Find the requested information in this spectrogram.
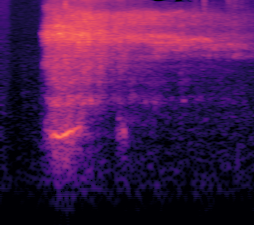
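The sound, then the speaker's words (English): A deep breath drawn in, one long airy inhalation that starts abruptly and slowly tapers off over about two seconds. “All right, let's all breathe.”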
